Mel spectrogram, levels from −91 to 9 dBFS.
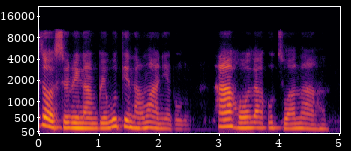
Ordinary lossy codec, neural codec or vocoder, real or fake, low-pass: Opus, 24 kbps; codec, 32 kHz, 1.9 kbps, SNAC; fake; 9.9 kHz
